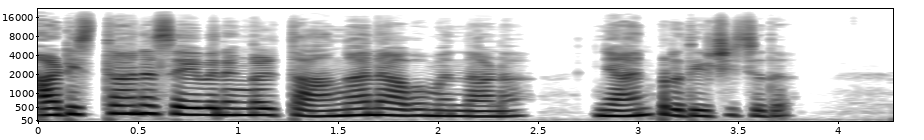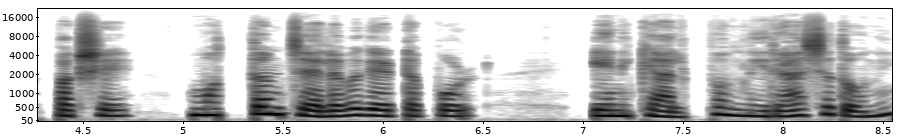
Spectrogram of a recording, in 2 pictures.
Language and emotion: Malayalam, sad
